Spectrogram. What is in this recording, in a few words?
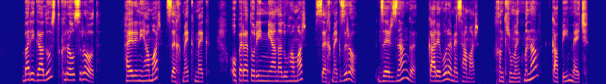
female armenian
